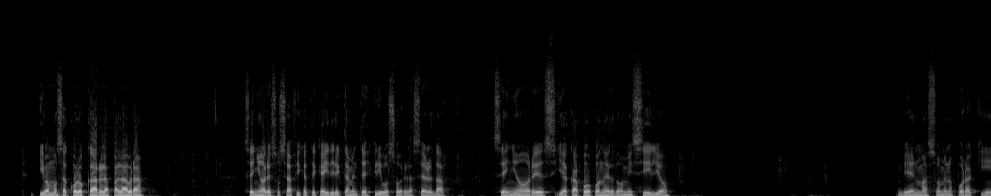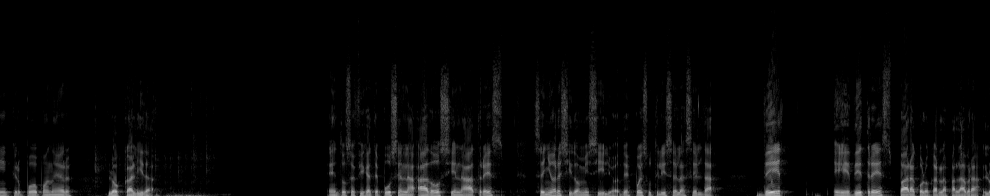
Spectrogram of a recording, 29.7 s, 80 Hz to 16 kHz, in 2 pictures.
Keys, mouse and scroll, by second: 2.5-7.1 typing, 8.8-12.0 typing, 16.3-18.4 typing, 19.0 click, 20.7 click, 21.2 click, 22.6 click, 23.0 click, 24.0 click.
